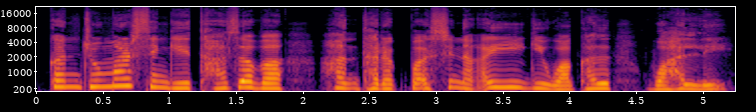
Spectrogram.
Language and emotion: Manipuri, fearful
